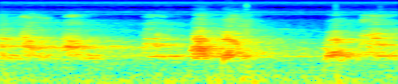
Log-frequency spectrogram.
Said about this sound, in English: Cue the dogs. So plenty of dogs. No turkey. Where's the gobble?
